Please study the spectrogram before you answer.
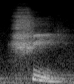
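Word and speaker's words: Twi: as the Asanti people is also entitled tree. Do you want to say tree? Tree. Tree. Tree. That's it. And it's spelled T Wii.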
